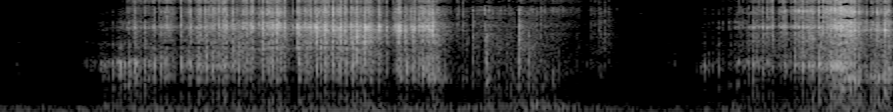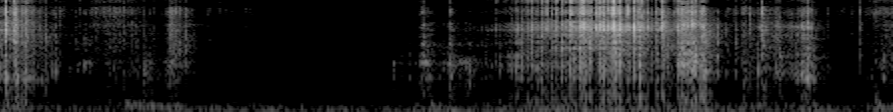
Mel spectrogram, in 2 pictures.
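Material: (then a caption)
Soap. A metal blade slices cubes off a solid orange dry soap bar with a grid-cut surface, held in the hand. Three long passes of dry, crunchy scraping are heard, each a bright, crackling rasp with short pauses of quiet between them.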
